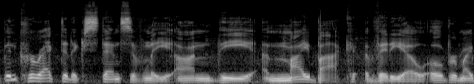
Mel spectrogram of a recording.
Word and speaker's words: Maybach: Apparently I was saying Maybach. Well, here's the issue in my mind. It's spelled Maybach, okay? If you want something pronounced a certain way, then spell it correctly. If you want it to be Maybach, then get rid of the A in there, okay?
